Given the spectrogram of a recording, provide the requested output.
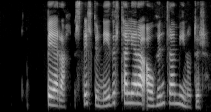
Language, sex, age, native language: Icelandic, female, 30-39, Icelandic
